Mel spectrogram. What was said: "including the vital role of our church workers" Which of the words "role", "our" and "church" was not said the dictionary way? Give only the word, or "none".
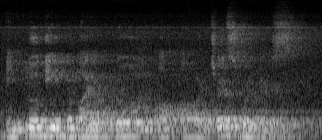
none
